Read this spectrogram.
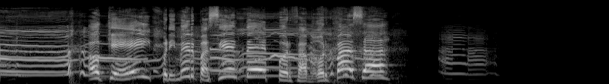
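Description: Young children cry and wail loudly.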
